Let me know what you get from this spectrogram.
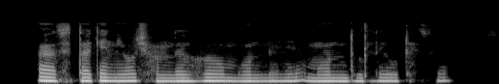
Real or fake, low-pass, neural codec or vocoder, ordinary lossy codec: real; 7.2 kHz; none; AAC, 48 kbps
